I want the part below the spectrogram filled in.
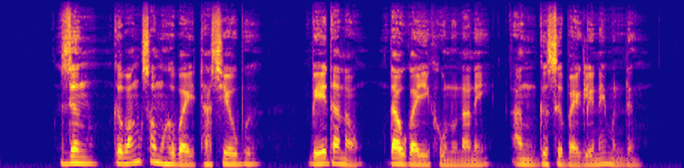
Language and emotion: Bodo, sad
